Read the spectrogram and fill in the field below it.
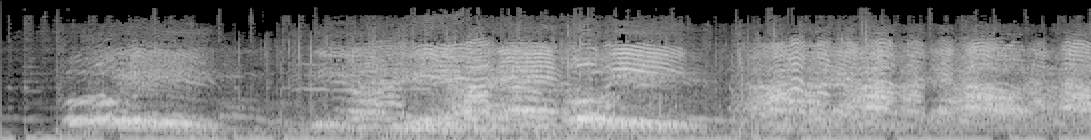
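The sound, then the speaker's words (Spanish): A large crowd of schoolchildren in Gijón shouts a haka war cry in unison to welcome the All Blacks at their morning training at Las Mestas, loud rhythmic chanted phrases with sharp accented calls, sustained throughout over a steady low hum. “Con el grito de la jaca han recibido los escolares de Gijón a los integrantes de los All Blacks, premio Princesa de Asturias de los Deportes, en el entrenamiento que han tenido esta mañana en las Mestas.”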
